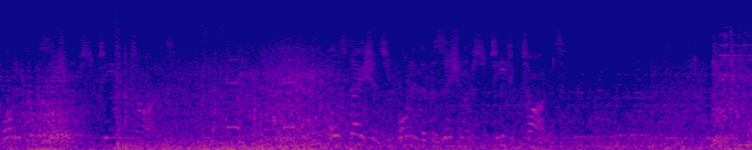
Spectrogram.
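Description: Armor-piercing shells slam into a warship in World of Warships, heavy booming impacts and rumbling explosions over continuous engine and sea noise, with someone talking throughout.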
